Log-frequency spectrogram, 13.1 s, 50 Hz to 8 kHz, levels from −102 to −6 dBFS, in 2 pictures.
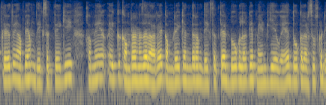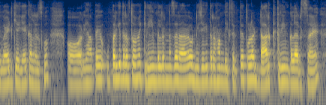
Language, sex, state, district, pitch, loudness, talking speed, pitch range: Hindi, male, Chhattisgarh, Bilaspur, 160 Hz, -21 LUFS, 310 wpm, 150-170 Hz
